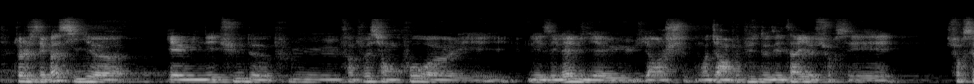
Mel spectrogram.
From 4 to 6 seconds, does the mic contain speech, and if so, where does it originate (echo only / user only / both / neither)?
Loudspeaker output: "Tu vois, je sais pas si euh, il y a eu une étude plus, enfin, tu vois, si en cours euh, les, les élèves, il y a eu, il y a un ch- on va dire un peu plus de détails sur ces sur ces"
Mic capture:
echo only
